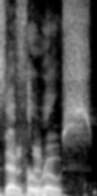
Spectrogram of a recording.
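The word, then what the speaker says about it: Zephyros: say properly SE sephos it's it's zeph Roose zephos think of zephyr like a wind little breeze and then Rose so like Ross zepos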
